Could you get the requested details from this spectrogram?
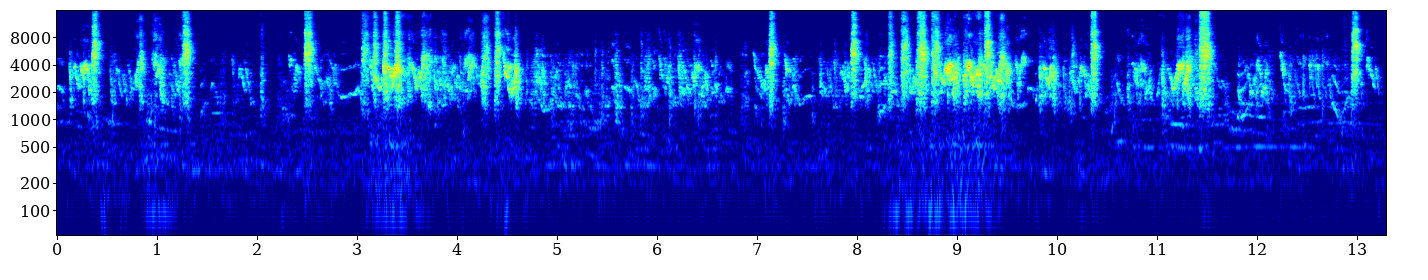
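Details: A colony of budgerigars chatters in bright, scratchy warbles and sharp chirps that overlap without pause.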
